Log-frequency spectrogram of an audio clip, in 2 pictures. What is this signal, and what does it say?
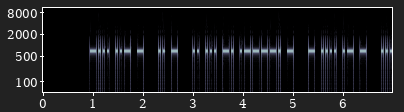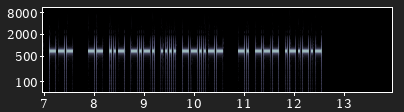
Morse code, heard as a keyed tone, about 28 wpm, 700 Hz. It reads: BUT IT ISN'T THAT SO MUCH, NO.
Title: A Sound Of Thunder 28wpm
